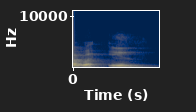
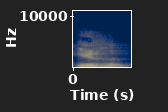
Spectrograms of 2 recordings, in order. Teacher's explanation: Number 2، اس میں جو مخارج ہیں وہ آئے ہیں عذابی، عین کی ہم کوشش کر رہے ہیں کہ عذابی عین حلق سے نکلے، اور زال کا مخرج جو ہے وہ نرم ہے زا کے مقابلے میں، اس لیے ہم نے پڑھا وَإِذْ نرم سے، تَأَذَّنَ، اگر اس کو زور دے کے پڑھ لیں گے از یا تَأَذَّنَ تو یہ زا پڑھی جائے گی اور معنی بدلے گا، جب لفظ بدل گیا معنی بدل گیا۔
